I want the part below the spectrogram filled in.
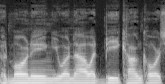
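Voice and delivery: flat, monotone, droning announcer voice. Recalling the early FM radio style, demonstrating it as the Atlanta airport announcement drone. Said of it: "it sounds like the Atlanta airport drone".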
